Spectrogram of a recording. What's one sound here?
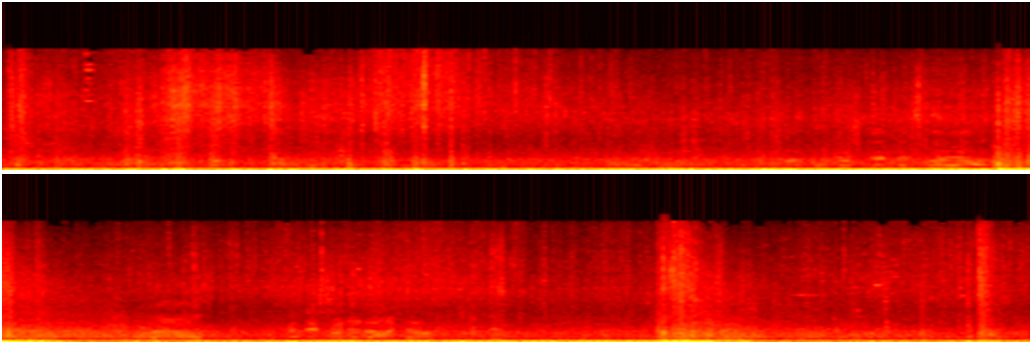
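Brick walls crash and crumble as a tank smashes through them.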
